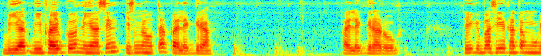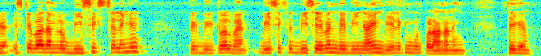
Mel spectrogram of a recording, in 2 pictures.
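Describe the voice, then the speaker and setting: Smooth-voiced male teacher drilling terms. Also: sits high, steady tone, normal speed, mellow. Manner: repetitive drilling, asks and answers own questions. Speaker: chemistry teacher. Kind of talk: casual exam-prep lecture.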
